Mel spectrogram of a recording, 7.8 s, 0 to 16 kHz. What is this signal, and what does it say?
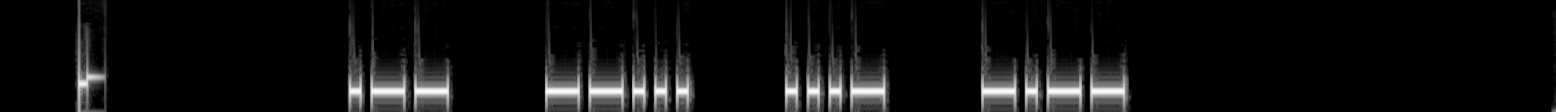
Morse code, heard as a keyed tone, about 21 wpm, spaced as for 12 wpm, 700 Hz. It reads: W7VY
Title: USA Call Signs - 4 Characters - 3x Character Spacing - 22wpm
